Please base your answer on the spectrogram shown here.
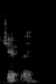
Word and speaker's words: Ghibli: It's Ghibli. Why is it Jib? Isn't it GH? It's Jib. That's a soft G.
